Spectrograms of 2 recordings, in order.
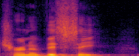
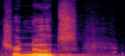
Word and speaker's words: Chernivtsi: Americans would pronounce that Chernivtsi, but it's pronounced Chernuts, and then Cluj, down in Romania.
